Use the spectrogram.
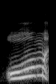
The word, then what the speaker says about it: ओम: ओम इति एक अक्षरम ये जो ओम है ये जो उच्चारण है जिसको बताया था यद अक्षरम है ना जो ये है ओम तो ये तीन अक्षरों आ उ और म है ना और इसके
